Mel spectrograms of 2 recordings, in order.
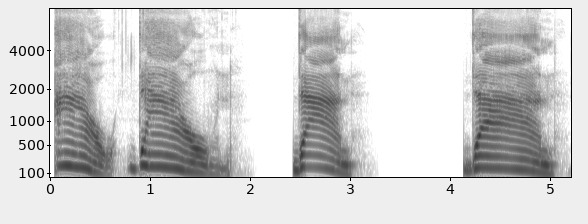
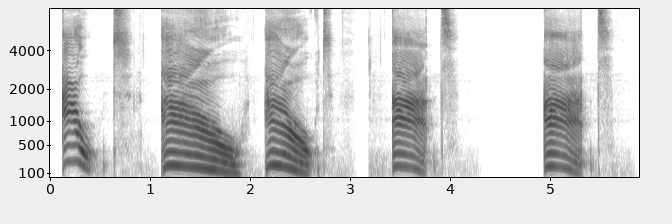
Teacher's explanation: We tend to put monophthongs instead. And what you'll get is that vowels are usually long and flat, like they don't change.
